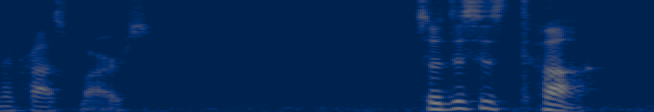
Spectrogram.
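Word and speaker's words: त: So this is ta. To pronounce ta, think of the word think, T-H-I-N-K. But instead of saying think, say tink, ta, ta, tink, think, tink.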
